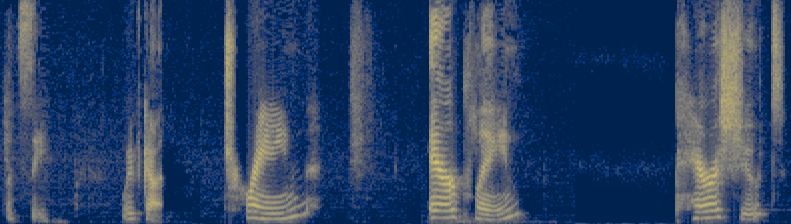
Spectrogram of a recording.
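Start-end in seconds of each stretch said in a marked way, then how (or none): none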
